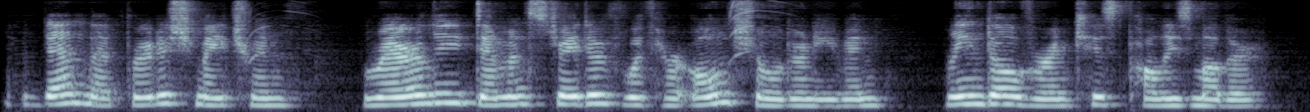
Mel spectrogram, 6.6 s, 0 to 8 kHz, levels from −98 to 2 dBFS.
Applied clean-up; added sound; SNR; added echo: neural mask model DeepFilterNet 3.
